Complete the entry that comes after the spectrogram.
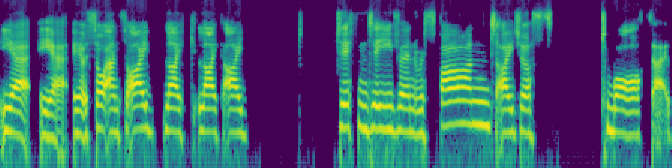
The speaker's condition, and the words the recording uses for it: Stuttering. I don't stutter around my two best friends.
